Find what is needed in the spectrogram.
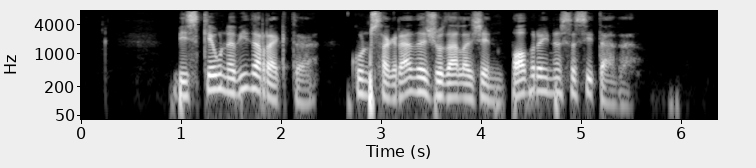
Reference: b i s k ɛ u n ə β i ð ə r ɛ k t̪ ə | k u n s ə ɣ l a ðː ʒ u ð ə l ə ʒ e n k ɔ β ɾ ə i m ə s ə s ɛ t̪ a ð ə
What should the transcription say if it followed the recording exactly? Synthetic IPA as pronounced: b i s k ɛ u n ə β i ð ə r ɛ k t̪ ə | k u n s ə ɣ ɾ a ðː ʒ u ð a l ə ʒ e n p ɔ β ɾ ə i n ə s ə s i t̪ a ð ə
